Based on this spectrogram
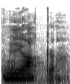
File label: "miakah", karuk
